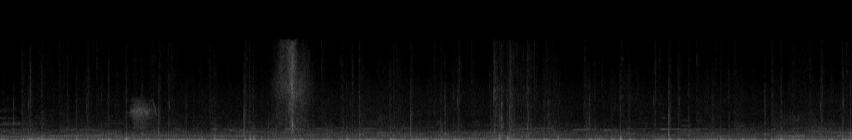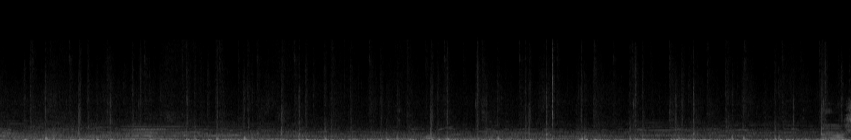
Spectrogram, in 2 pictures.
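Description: A horse galloping in the video game Kingdom Come: Deliverance, its hoofbeats clip-clopping steadily for the whole stretch with an occasional neigh, while someone talks over it.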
